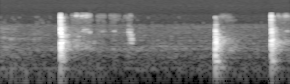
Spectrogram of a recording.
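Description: Chalk tapping against a blackboard while drawing: two sharp taps about a second apart, with a fainter one between them.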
